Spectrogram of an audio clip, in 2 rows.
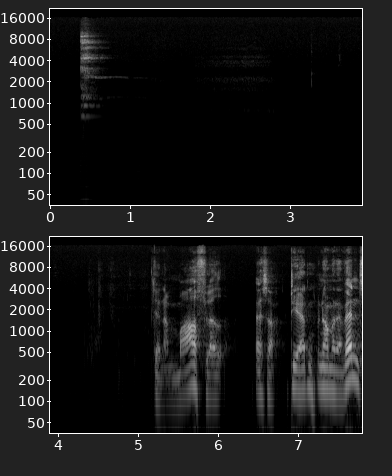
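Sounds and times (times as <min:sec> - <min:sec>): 
two glasses clinking in a toast: 0:00.4 - 0:01.2
small shuffling noises: 0:03.4 - 0:05.3
speech: 0:05.2 - 0:07.7.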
